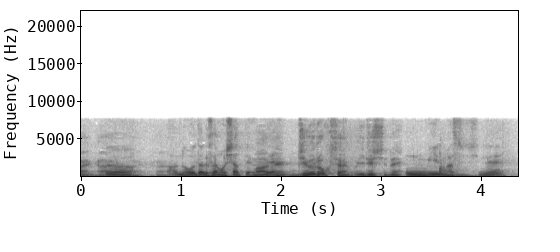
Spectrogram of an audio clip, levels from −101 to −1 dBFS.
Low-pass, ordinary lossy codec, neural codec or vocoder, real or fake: none; none; none; real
